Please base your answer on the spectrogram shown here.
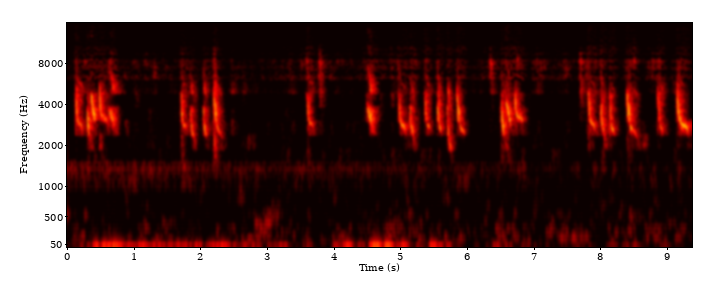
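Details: Morning therapy song of the black-capped white-eye: fast, high twitters delivered in bursts of several notes, with short silences between phrases, in a quiet setting.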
